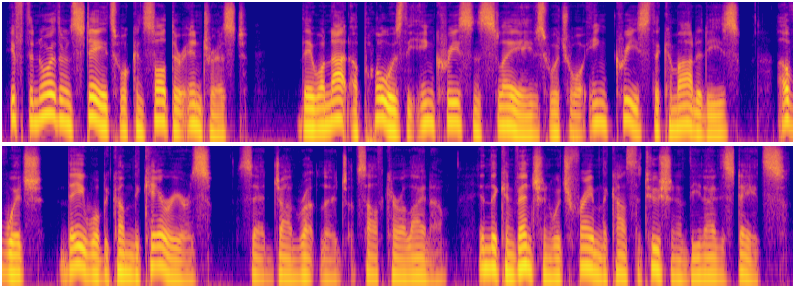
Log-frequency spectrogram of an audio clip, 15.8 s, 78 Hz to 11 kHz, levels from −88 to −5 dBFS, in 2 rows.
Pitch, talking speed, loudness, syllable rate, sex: 120 Hz, 170 wpm, -19 LUFS, 5.4 syllables/s, male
